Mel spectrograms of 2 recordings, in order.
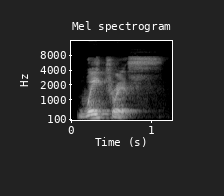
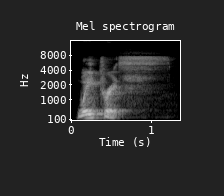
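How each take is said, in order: The two takes are said the same way.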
